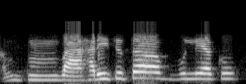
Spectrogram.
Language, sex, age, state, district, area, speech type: Odia, female, 30-45, Odisha, Sundergarh, urban, conversation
